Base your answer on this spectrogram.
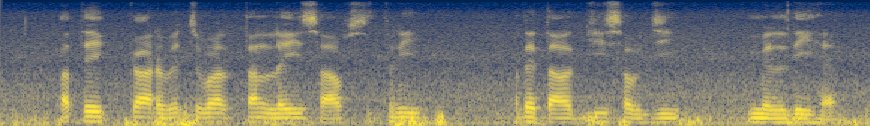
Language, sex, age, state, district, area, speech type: Punjabi, male, 30-45, Punjab, Mansa, urban, spontaneous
